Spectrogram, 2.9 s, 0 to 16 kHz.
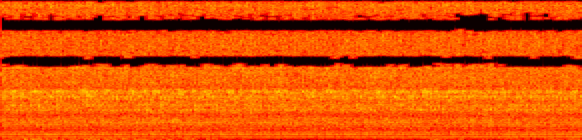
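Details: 2013–2018 Toyota RAV4 started after alternator replacement, now charging: steady, even idle hum, no knocks, ticks or squeals; running smoothly.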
